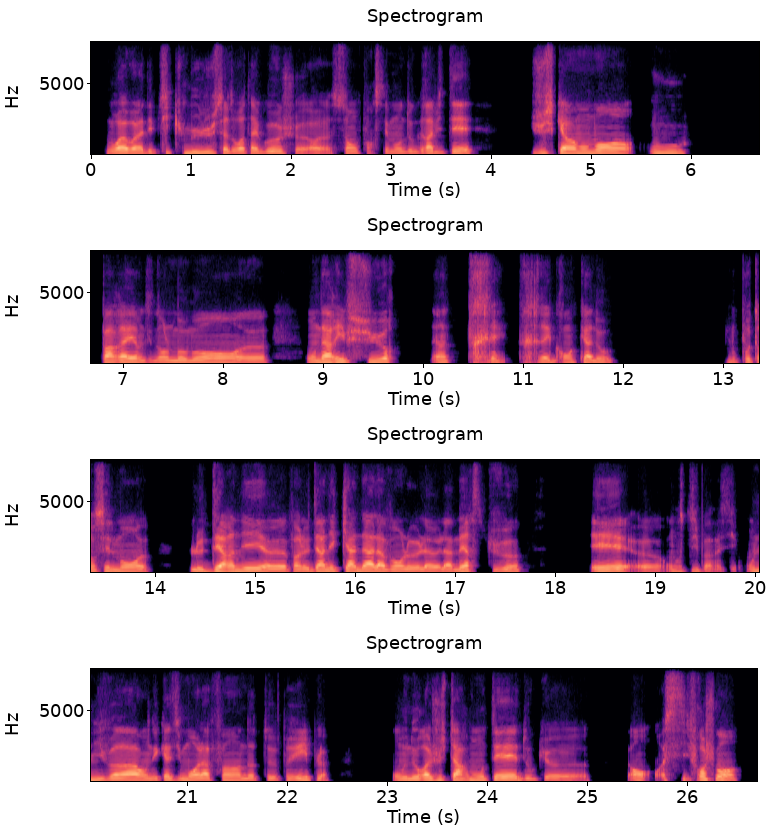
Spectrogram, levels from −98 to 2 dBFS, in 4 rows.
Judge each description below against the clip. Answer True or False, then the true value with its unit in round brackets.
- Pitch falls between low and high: False (125 Hz)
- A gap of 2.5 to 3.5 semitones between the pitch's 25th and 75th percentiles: False (4.0 semitones)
